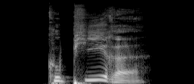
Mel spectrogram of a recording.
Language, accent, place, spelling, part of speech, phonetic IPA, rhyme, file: German, Germany, Berlin, kupiere, verb, [kuˈpiːʁə], -iːʁə, De-kupiere.ogg
- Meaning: inflection of kupieren: 1. first-person singular present 2. singular imperative 3. first/third-person singular subjunctive I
